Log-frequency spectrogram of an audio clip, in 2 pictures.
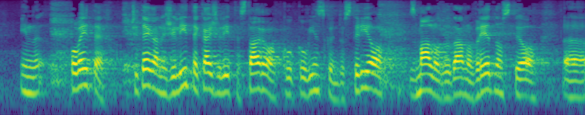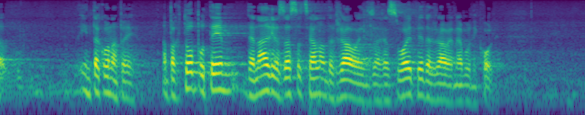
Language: Slovenian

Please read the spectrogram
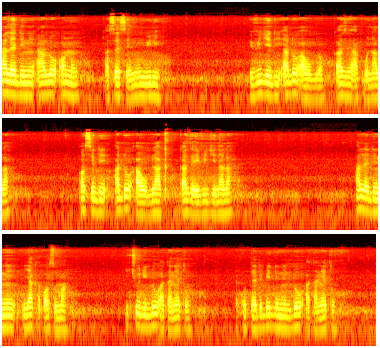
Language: Ikposo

